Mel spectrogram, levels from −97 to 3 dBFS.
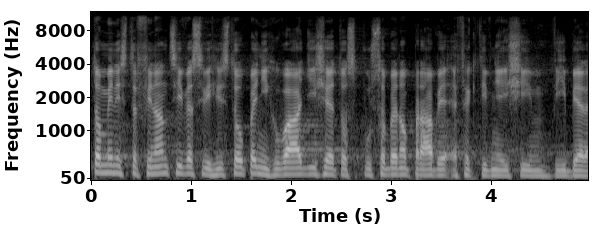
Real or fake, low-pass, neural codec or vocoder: real; 10.8 kHz; none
